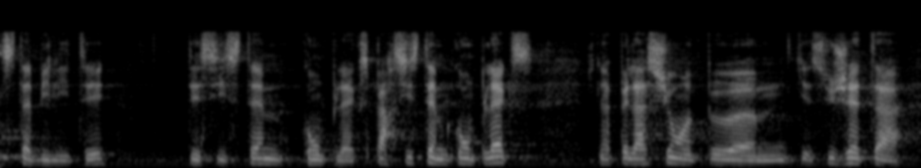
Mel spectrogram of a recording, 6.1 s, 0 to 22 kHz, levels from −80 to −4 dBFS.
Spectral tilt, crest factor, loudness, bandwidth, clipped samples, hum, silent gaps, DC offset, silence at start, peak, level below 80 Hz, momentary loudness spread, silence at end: -0.5 dB/octave; 24 dB; -38 LUFS; 10 kHz; under 0.1%; none; none; under 0.1%; 0 s; -18 dBFS; -90 dBFS; 13 LU; 0 s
